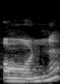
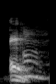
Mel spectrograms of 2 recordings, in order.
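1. Une consonne n est entendue après la voyelle. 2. Une seule voyelle nasale, pas de consonne n. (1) "On ne dit pas on" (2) "mais on dit on"

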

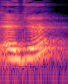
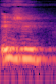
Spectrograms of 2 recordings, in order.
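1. Le mot « Égé » se prononce à la turque. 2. Le mot « Égé » se prononce à la française. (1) "en turc on dit Égé" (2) "je crois en français on dit Égé"

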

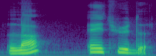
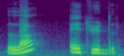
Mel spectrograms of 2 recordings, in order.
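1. يُبقى حرف العلة في أداة التعريف قبل الاسم. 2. يُبقى حرف العلة في أداة التعريف قبل الاسم.

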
